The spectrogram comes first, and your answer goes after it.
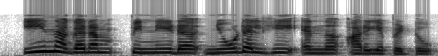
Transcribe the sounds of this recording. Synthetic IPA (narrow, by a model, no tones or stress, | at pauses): iːnɐɡɐɾɐmpinːiːɽɨnjuːɖɐlɦiʔe̞nːɨʔɐrijɐpːe̞ʈːu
